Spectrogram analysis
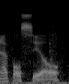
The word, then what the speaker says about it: FLCL: I've only ever seen people complain online about the pronunciation FLCL, which is fine. Like, everybody knows it's not an acronym.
